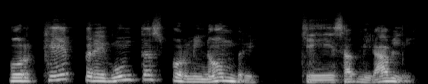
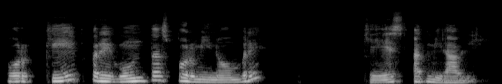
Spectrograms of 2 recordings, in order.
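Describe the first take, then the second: First: Slow, "¿Por qué preguntas por mi nombre, que es admirable?" as one question; read as one question. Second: Slow "¿Por qué preguntas por mi nombre," then a pause and a lower "que es admirable"; question then statement. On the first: Slow single-question reading. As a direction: pastor reads the verse to the congregation as one question. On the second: Slow question, pause, then a lower statement. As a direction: pastor shows the congregation the question ending before "que es admirable". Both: Shown as a demonstration. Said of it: "Noten cómo lo leo".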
